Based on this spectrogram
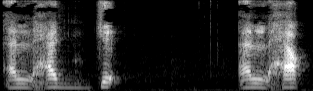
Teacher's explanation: وقفنا على القاف المشددة بالقلقلة وبالغنا في القلقلة لأن هذه تسمى قلقلة كبرى. فكل حرف مقلقل إذا شدد ووقفنا عليه فإنه يقلقل قلقلة كبرى.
